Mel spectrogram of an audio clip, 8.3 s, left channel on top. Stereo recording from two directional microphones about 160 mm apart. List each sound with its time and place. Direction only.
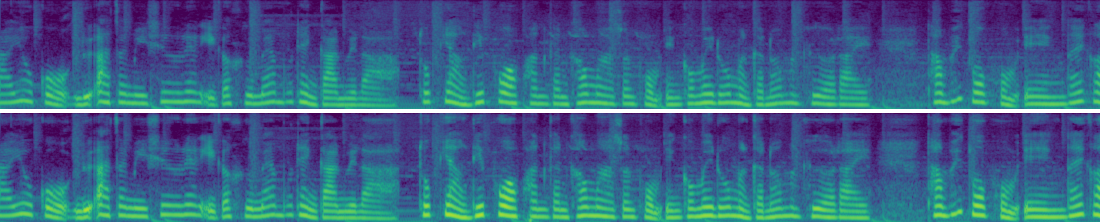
0.0 s a woman's voice: 20° right (ahead or behind)
3.2 s speech: 50° right (ahead or behind); by 4.9 s 30° right (ahead or behind)
4.9 s speech: 40° right (ahead or behind)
